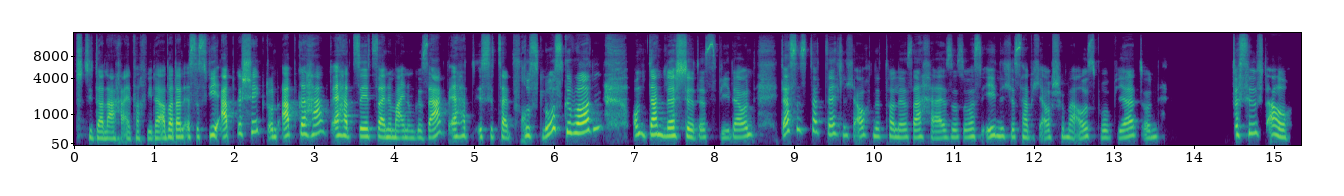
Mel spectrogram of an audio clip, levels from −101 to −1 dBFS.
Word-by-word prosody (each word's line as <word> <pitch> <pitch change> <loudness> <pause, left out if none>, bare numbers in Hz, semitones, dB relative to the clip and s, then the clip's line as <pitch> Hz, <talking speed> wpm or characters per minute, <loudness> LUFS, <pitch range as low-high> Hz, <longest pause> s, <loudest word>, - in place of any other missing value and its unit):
sie 195 - -7
danach 170 -2 -1
einfach 175 +2 -8
wieder. 175 0 -1
Aber 205 - +4
dann 210 0 +4
ist 215 +1 -6
es 215 +2 -7
wie 245 -2 +2
abgeschickt 340 +5 +2
und 210 +1 -4
abgehakt. 290 +4 +4
Er 235 +2 +6
hat 235 0 +2
se 225 - +3
jetzt 220 0 +1
seine 205 -1 +3
Meinung 190 -1 -2
gesagt. 195 0 +2
Er 210 +1 +1
hat 235 0 -7
ist 210 0 -6
jetzt 215 - -11
seinen 190 - 0
Frust 245 0 -5
los 460 0 +2
geworden 330 +4 +8 0.5
und 260 0 -3
dann 265 -1 +8
löscht 235 +1 +4
er 205 - +3
das 210 +1 -5
wieder. 200 +2 -3
Und 255 +3 -3 0.3
das - - +2
ist 415 0 -6
tatsächlich 280 -8 -4
auch 235 +3 -3
'ne 220 -1 -5
tolle 205 -3 -3
Sache. 200 -1 -3
Also, 195 +3 -5
so 200 -1 -9
was 220 +1 -5
Ähnliches 220 -1 -2
habe 195 -1 -5
ich - - -14
auch 190 +2 -6
schon 215 - -9
mal 195 - -6
ausprobiert 205 +3 -4
und 205 +3 -8 0.9
das 265 0 -1
hilft 305 -1 -6
auch. 220 -8 +3
215 Hz, 215 wpm, -23 LUFS, 200-255 Hz, 0.9 s, geworden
